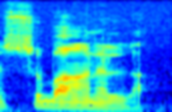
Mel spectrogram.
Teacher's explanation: یعنی کہ ہا کو بالکل حذف کر دیتے ہیں. سبحان اللہ یعنی کہ حافل میں بیٹھے ہوں یا ویسے منہ سے جب ادا کرتے ہیں، تو عام طور پر جو میرے مشاہدے میں بات آئی ہے وہ یہی کہ سبحان اللہ یعنی ہا کو بالکل استعمال ہی نہیں کرتے، پڑھتے ہی نہیں ہیں.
